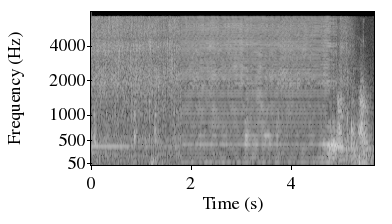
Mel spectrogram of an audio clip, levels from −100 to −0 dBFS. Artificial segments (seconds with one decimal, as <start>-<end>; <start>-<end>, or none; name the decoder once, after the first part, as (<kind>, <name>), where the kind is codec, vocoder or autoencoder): 1.8-4.9 (vocoder, HiFi-GAN)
